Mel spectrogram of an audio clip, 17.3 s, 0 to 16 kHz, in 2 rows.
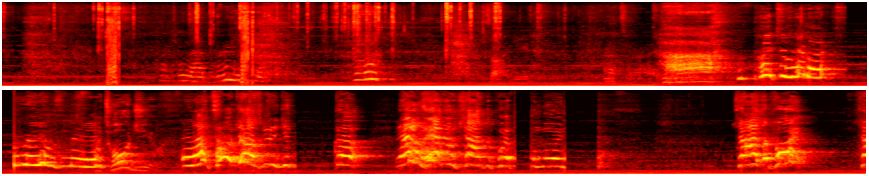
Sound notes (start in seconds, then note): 0.4 cuffs click; 3.5 pants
